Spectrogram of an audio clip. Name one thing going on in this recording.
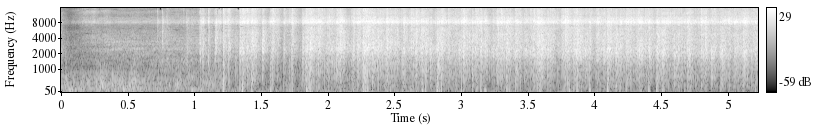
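A fountain firework gushes with a loud hissing roar and crackles outdoors.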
